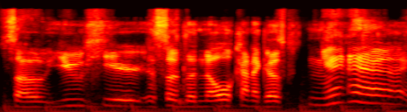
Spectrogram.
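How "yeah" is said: scared, high, hyena-like little whimper. Voicing a scared gnoll: hyena-like whimper. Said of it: "like a very hyena little".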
